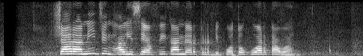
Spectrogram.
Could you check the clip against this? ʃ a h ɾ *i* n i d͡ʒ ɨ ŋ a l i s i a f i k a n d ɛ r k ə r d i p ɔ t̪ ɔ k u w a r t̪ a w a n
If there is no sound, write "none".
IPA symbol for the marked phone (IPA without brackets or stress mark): a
